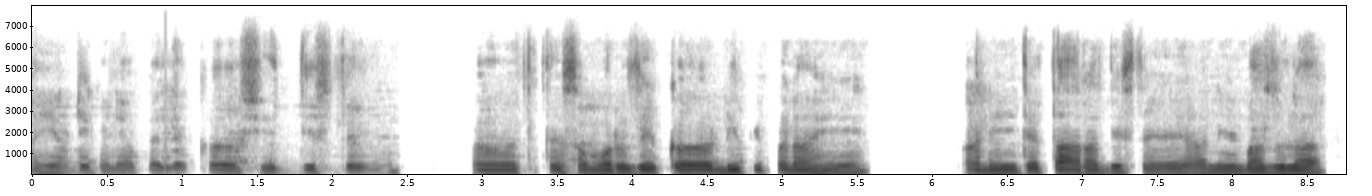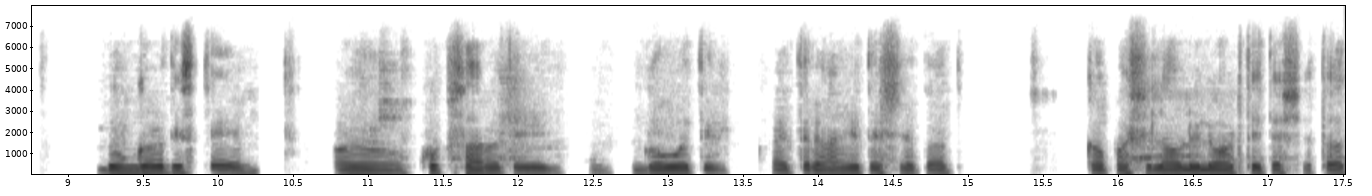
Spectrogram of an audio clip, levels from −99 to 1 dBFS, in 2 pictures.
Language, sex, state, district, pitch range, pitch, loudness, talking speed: Marathi, male, Maharashtra, Dhule, 125-135 Hz, 130 Hz, -30 LUFS, 125 wpm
